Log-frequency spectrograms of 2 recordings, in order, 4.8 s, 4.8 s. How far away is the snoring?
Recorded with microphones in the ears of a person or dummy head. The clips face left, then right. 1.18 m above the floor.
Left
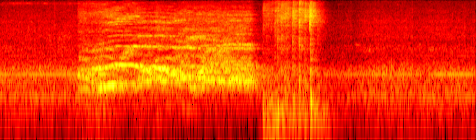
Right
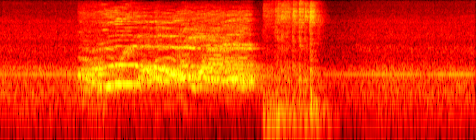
No snoring in this recording.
